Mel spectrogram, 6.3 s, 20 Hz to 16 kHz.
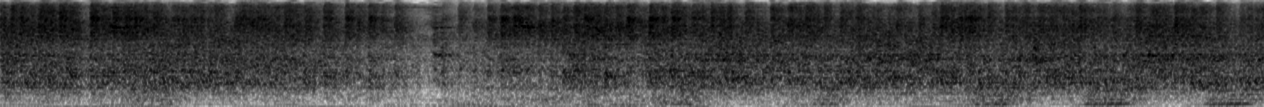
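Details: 1998 Ford SVT Contour at idle: loose, deep knocking near four per second from the block, caused by bad rod bearings.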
